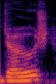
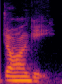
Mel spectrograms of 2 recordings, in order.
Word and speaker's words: DOGE: people who wrote to me to say it's pronounced Doge, I knew it was pronounced Doge, but I didn't want to take it seriously. And that's why I've always pronounced it doggy.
